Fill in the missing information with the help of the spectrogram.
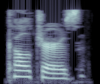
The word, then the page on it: cultures: British English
